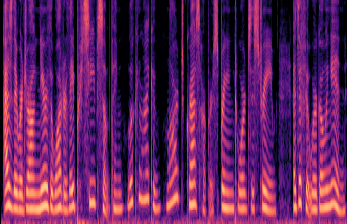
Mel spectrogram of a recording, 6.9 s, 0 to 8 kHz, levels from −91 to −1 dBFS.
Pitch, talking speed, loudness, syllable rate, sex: 235 Hz, 215 wpm, -19 LUFS, 6.1 syllables/s, female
